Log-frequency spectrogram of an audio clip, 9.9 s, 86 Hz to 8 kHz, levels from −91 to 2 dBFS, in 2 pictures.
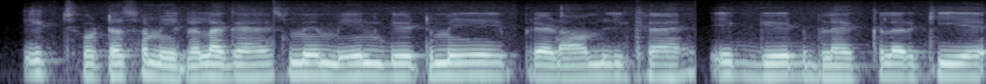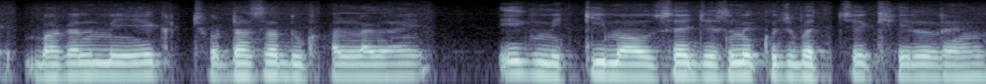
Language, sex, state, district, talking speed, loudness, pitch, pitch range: Hindi, male, Uttarakhand, Uttarkashi, 215 wpm, -17 LUFS, 130 Hz, 125-135 Hz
